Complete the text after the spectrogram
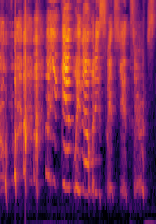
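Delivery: very high, squeaky voice through laughter; laughing mock squeal. Streamer echoes a viewer's complaint, high laughing mockery. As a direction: echo it in a high giggling falsetto.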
